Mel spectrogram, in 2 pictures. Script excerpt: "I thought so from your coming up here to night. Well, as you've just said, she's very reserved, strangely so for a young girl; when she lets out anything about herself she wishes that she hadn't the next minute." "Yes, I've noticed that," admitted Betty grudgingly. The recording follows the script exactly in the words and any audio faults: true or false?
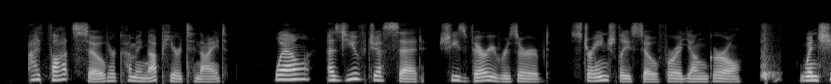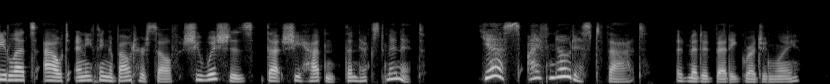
false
